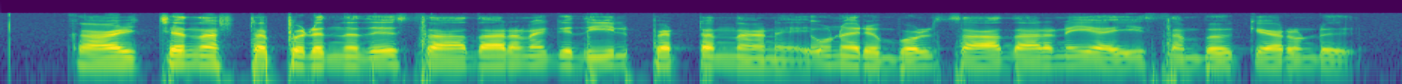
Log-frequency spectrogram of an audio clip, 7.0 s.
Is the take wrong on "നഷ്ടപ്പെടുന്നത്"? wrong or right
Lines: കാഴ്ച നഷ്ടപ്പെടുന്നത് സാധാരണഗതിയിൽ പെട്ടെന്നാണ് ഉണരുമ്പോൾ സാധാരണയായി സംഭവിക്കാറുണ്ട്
right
